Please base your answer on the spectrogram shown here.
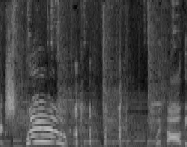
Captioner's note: laughs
